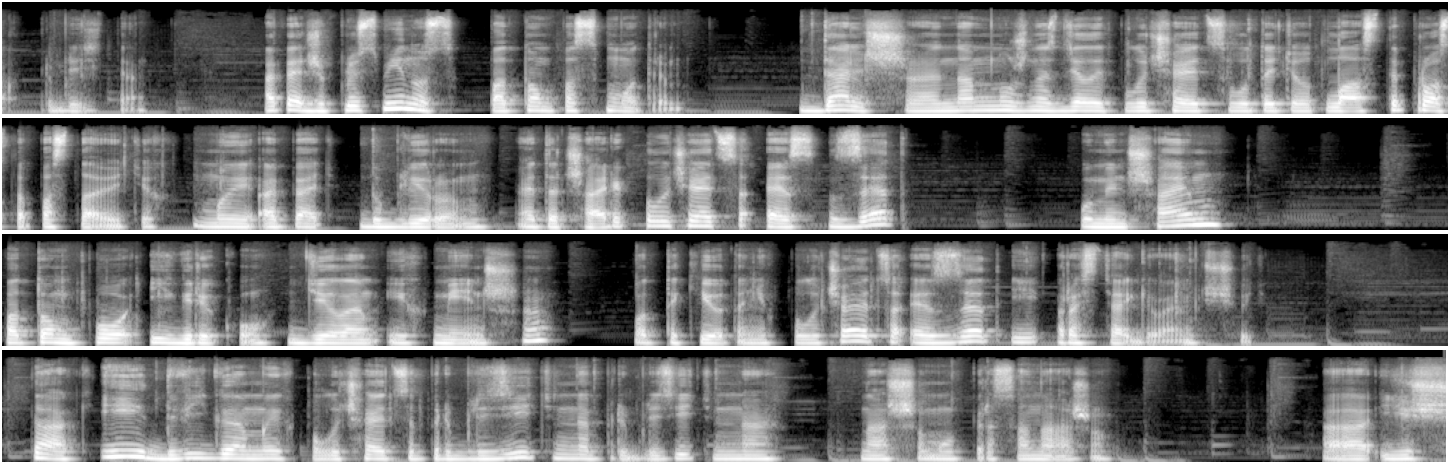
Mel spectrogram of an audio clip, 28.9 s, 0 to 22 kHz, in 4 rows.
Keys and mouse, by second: 0.2 ctrl+a, 3.9 click, 6.1 KP_7, 8.2 shift+d, 9.7 shift+middle click, 9.7 KP_1, 10.9 s, 12.3 s, 13.5 KP_3, 14.2 shift+middle click, 17.6 middle click, 18.4 s, 20.2 ctrl+a, 21.1 KP_3, 21.7 g, 22.4 shift+middle click, 23.1 g, 23.6 r, 24.7 g, 25.6 KP_7, 26.4 shift+middle click, 26.9 g, 28.2 s.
